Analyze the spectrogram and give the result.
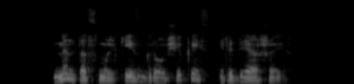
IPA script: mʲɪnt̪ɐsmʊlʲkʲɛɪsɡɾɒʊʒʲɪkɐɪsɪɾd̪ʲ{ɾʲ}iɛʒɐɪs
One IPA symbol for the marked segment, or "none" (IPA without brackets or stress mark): ɾʲ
